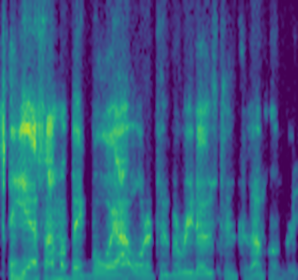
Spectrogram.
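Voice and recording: Fast and lively in intonation, a man's bright, sharp voice comes across in a dry, close sound with no echo. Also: medium pitch for a man.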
